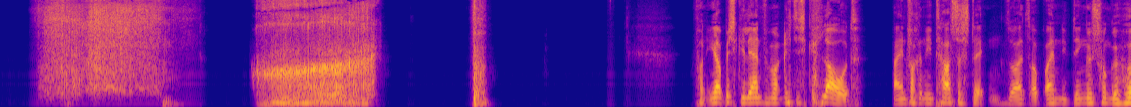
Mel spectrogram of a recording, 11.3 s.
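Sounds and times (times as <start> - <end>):
person hawking up phlegm and spitting: 0.3 - 3.9, 4.7 - 5.0
speech: 7.0 - 11.3.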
